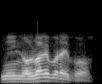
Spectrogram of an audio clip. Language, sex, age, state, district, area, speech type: Assamese, male, 30-45, Assam, Barpeta, rural, conversation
